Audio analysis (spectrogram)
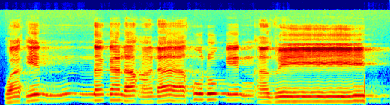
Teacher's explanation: Wa innaka dibaca gunnah atau ditahan karena mengandung hukum gunnah, yaitu nun tasdid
